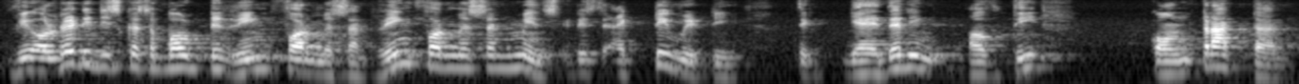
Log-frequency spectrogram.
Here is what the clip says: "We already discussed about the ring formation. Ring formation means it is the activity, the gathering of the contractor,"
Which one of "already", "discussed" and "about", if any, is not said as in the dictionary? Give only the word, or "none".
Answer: discussed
